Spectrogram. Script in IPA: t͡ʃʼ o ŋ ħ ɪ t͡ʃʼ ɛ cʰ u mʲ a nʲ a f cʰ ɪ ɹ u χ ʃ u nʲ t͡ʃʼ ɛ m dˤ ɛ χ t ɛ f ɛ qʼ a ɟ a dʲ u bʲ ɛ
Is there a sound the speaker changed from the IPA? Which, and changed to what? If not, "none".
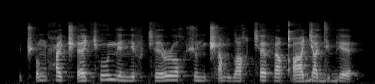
t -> cʰ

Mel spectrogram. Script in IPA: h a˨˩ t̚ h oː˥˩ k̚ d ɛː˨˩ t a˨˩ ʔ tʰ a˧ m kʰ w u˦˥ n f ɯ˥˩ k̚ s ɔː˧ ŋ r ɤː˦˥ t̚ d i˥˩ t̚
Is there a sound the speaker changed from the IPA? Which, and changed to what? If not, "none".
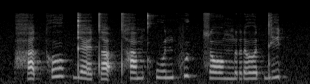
none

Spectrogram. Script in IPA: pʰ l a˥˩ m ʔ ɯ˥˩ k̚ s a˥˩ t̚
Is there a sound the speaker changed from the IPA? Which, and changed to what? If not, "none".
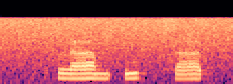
ɯ˥˩ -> u˥˩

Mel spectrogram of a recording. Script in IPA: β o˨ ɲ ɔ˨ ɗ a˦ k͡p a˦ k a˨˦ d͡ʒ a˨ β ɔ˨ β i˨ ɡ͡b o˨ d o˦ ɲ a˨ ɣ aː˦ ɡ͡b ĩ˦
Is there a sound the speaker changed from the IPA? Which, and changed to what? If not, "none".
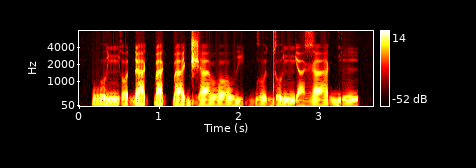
k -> k͡p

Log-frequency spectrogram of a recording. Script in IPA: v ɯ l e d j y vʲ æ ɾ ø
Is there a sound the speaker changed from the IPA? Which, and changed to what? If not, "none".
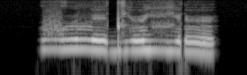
y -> ø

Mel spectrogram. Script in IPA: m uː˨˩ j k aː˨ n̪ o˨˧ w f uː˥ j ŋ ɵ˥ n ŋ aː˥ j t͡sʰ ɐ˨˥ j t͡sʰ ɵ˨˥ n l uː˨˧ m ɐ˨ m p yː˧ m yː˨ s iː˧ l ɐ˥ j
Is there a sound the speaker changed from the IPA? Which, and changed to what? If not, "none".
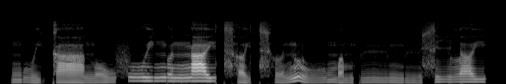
iː˧ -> iː˥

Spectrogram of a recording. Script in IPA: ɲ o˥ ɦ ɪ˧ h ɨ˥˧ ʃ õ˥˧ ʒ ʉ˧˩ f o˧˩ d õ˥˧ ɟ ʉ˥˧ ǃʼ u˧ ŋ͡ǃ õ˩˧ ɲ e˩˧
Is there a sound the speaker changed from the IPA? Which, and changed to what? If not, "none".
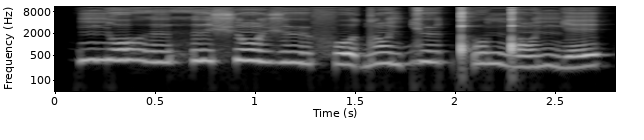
ɪ˧ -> ɨ˧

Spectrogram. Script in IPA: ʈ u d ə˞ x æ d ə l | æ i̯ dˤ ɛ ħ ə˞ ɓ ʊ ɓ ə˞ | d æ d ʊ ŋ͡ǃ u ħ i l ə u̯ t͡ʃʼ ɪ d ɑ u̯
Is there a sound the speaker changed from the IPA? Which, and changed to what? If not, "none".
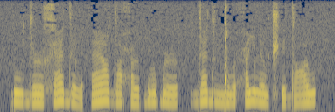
ʈ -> ɾ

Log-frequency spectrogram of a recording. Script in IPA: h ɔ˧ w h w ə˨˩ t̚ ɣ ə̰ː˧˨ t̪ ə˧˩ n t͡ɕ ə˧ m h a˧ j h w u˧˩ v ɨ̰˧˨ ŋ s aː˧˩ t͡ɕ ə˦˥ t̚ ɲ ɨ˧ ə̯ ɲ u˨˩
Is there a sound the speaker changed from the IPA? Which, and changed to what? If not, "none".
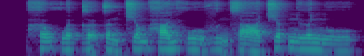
ɔ˧ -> ə˧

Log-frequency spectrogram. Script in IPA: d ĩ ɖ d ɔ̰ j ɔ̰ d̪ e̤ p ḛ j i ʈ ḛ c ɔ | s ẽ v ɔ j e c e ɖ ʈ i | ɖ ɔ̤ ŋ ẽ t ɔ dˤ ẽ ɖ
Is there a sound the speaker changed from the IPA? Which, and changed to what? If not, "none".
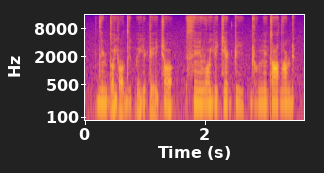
none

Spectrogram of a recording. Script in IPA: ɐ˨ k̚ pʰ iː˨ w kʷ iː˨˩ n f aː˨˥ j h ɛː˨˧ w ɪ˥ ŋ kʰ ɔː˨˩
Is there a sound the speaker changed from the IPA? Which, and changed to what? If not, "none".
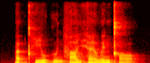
none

